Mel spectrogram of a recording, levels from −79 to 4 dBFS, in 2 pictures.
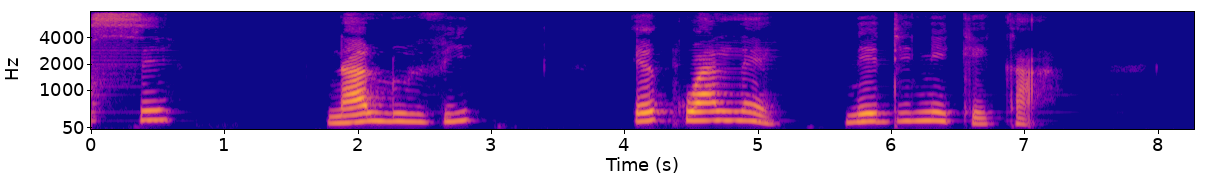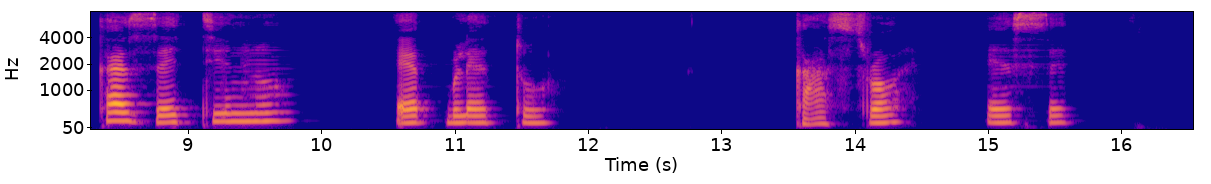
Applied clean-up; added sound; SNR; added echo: neural mask model DeepFilterNet 3.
